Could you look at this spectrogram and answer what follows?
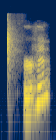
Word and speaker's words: Irvine: pronounced quite like that just chop the E off the end Irvin yes that's it um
